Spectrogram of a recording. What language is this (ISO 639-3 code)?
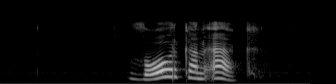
afr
